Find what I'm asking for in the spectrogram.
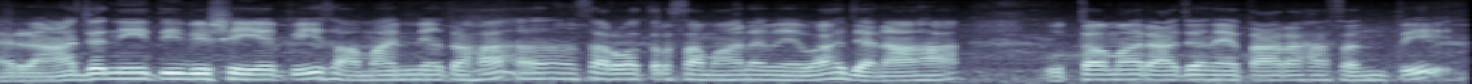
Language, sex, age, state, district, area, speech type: Sanskrit, male, 30-45, Kerala, Kozhikode, urban, spontaneous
